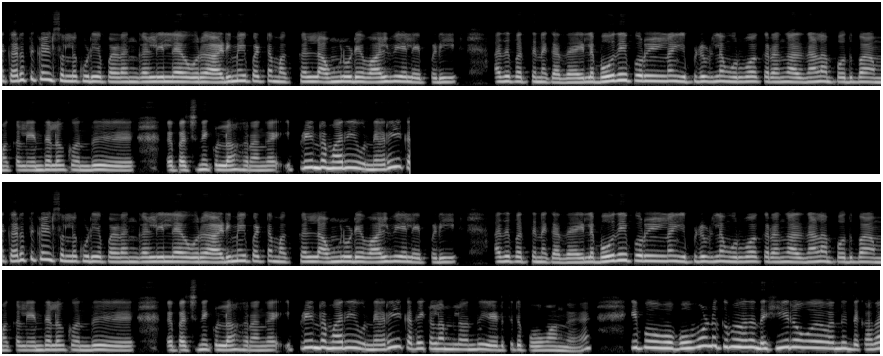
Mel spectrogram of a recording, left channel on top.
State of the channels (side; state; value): left; drops out; at 12.9 s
